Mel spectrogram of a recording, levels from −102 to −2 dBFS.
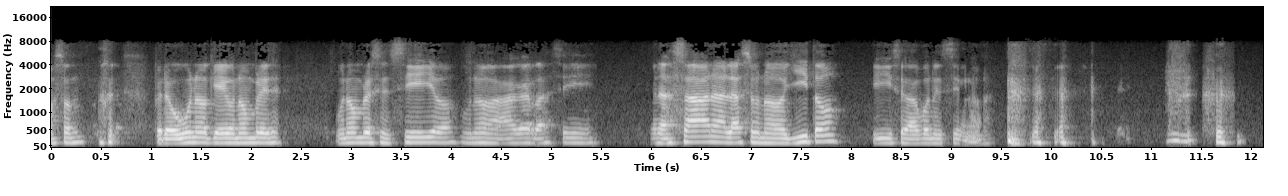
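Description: From 0.35 to 1.03 s, a faint delayed copy of the speech trails the original by about 0.33 s. This is an echo leak, likely from a far end on loudspeaker whose echo canceller let part of its microphone pickup return. The copy sits roughly 25 dB under the speech. It returns from 2.3 to 2.81 s with the same delay, now weaker, around 35 dB down. Both scraps are brief.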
